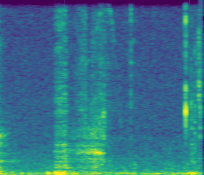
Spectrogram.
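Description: Faint scratching of a mechanical pencil writing on paper, with a soft click near the end.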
